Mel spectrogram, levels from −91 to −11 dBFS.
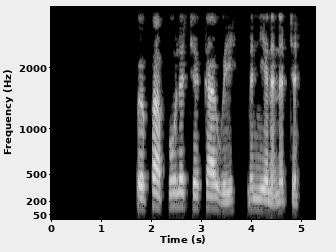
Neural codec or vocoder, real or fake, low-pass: none; real; 3.6 kHz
